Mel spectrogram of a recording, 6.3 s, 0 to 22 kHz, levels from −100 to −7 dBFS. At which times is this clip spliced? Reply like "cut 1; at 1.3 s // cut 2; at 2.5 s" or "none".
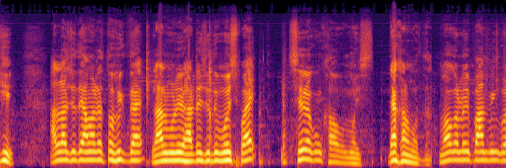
cut 1; at 1.8 s // cut 2; at 5.4 s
